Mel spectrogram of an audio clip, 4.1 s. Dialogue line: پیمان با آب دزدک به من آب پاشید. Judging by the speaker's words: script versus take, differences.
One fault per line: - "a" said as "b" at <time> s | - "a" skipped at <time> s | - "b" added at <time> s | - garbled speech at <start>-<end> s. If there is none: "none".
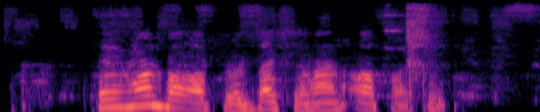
none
